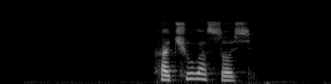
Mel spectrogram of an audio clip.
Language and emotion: Russian, neutral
